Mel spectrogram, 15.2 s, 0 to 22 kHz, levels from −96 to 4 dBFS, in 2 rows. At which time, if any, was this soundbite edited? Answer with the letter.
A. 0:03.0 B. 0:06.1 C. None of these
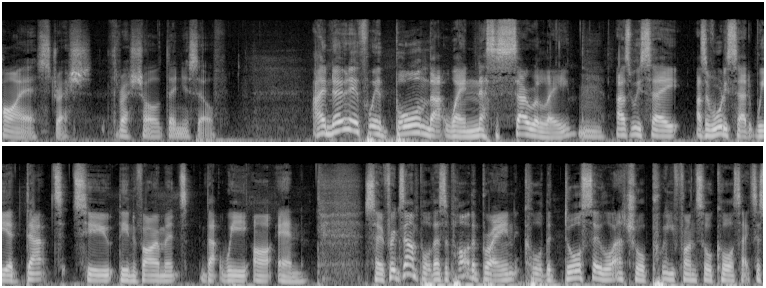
B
